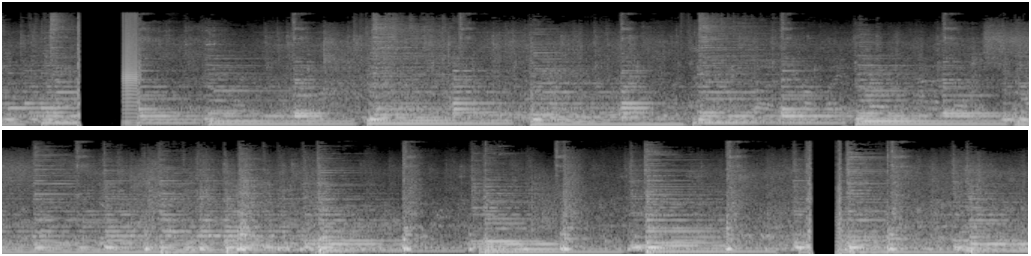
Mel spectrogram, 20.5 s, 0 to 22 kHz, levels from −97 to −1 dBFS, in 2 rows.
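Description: A pop at 0.76 s drops the audio to near silence, then a 60 Hz mains buzz of about 0.16 s and a second pop bring the sound back at 1.39 s. At 18.33 s the same thing recurs more briefly, with about 0.27 s of dropout and a shorter 50 Hz buzz of roughly 36 ms before the return at 18.65 s. Both are a cable pulled and plugged in while live, with the buzz coming from the plug tip touching before it fully seats.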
